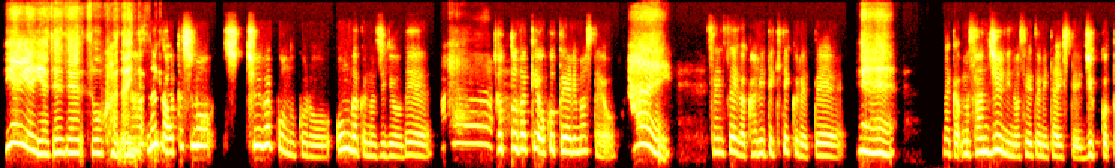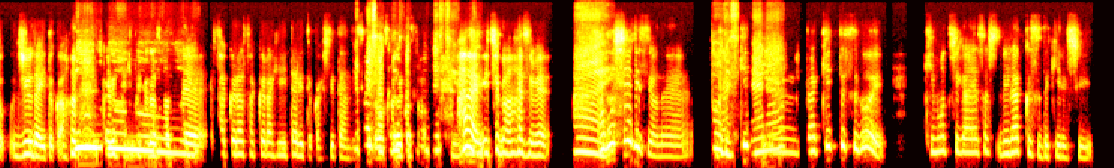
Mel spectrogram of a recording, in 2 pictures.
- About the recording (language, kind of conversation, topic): Japanese, unstructured, 好きな趣味は何ですか？
- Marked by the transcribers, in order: drawn out: "うーん"; chuckle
